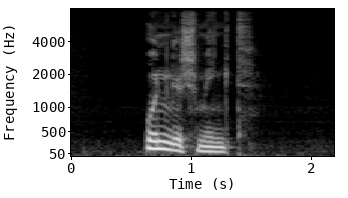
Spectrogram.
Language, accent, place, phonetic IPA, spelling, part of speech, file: German, Germany, Berlin, [ˈʊnɡəˌʃmɪŋkt], ungeschminkt, adjective, De-ungeschminkt.ogg
- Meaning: 1. without makeup, not made up 2. unvarnished, plain (truth, etc.)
